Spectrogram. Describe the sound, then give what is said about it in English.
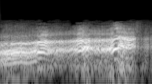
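A little dog growls and whines in a loud, continuous, rough vocal sound, held for over a second before tapering off. “It's just a little dog.”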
